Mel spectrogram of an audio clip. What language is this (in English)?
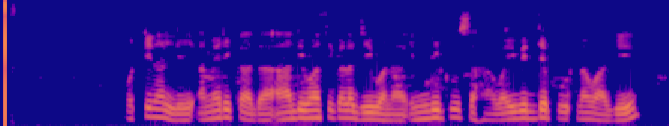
Kannada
